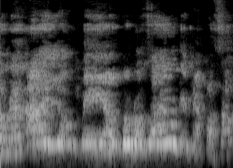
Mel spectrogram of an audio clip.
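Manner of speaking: hammed-up tearful complaint; mock crying.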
